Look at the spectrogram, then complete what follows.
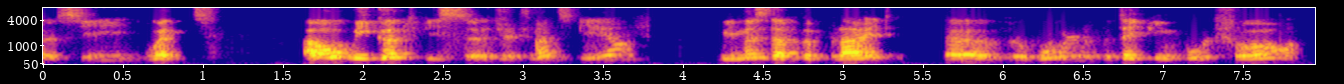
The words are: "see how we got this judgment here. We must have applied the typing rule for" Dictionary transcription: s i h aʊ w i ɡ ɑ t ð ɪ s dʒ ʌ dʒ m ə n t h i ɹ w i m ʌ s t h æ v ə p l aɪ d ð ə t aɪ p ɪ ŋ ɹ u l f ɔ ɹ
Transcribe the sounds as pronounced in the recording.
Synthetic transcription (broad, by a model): s i h aʊ w i ɡ ɑ t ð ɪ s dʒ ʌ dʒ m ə t h i ɹ w i m ʌ s t h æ v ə p l aɪ d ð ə t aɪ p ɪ ŋ ɹ u l f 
